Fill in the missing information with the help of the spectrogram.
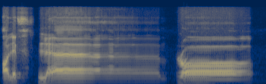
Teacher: I read the Ra up to 2 seconds long and Lam up to 3 seconds.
